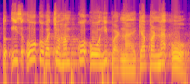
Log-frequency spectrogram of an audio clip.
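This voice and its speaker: A man's voice: sits high, very animated, a little slow, darkish tone, in a large hall. Man teaching phonics with call-and-answer. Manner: repeats questions and answers them himself, spelling words letter by letter. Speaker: English teacher. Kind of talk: classroom phonics lesson.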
